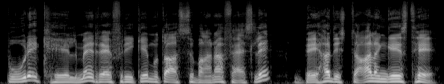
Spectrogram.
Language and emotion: Urdu, disgusted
